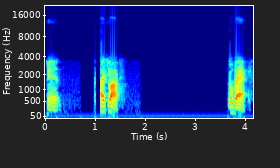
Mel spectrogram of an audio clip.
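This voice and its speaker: A man casually chatting while he barks loud voice commands at a game console and laughs often. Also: medium pitch, lively intonation, very slow, slightly rough, no echo, phone-quality sound. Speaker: gamer trying voice control. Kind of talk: casual gaming chat.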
